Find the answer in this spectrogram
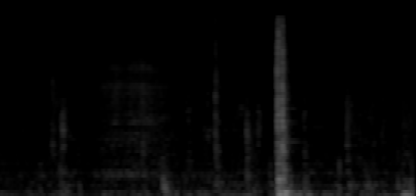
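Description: Handling noise: a few light clicks and a soft rustle, then one sharp knock a little under three seconds in.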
